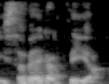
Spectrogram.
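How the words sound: The name is pronounced the Spanish way. "das klingt ja richtig gut Spanisch"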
